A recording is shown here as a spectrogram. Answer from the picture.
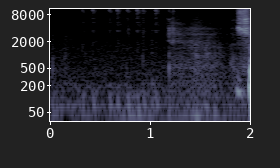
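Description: A near-silent pause with a few faint clicks, then a short soft breath just before the voice comes back at the very end.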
